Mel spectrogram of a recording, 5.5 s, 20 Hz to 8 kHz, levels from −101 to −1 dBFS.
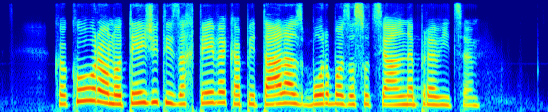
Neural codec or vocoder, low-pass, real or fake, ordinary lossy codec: codec, 16 kHz, 1 kbps, X-Codec, HuBERT features, trained on LibriSpeech; 7.2 kHz; fake; none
